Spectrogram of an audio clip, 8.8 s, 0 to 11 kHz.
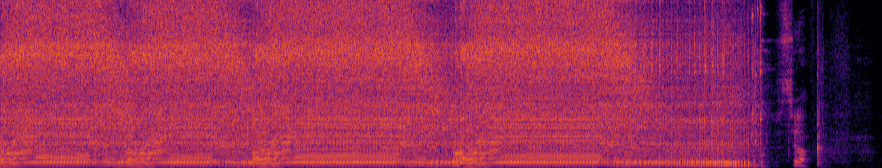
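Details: Petrol brush cutter that had been starting then stalling, after carburetor work and lapping; piston about 50% worn. Small two-stroke revs high and clean, blipped about three times a second, and holds speed without stalling: running fine.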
